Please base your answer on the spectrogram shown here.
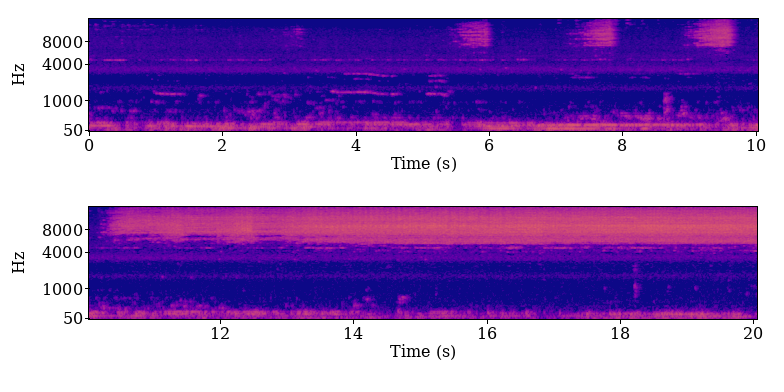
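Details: Cicadas singing: a few short high pulses at first, then a steady, shrill, continuous buzz that swells and holds through the second half, over low rumbling background noise.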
